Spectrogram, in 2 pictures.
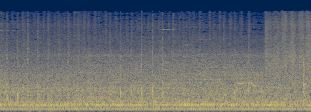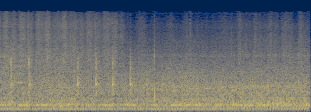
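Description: Steady low machine hum of a busy pizzeria kitchen. Midway there is a spell of brighter hiss with several light taps and pats as hands press pizza dough out on a marble counter.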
